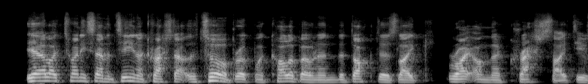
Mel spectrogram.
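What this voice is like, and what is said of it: Usual voice. Nothing is said of it.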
